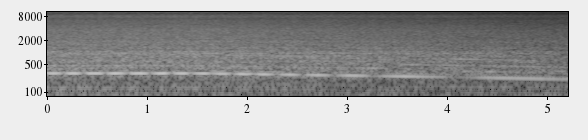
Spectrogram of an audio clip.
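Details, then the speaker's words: 2011 VW Jetta 2.5L (ME17.5.6 ECU), no-start car whose radiator cooling fan stays on: fan driven by scan tool, duty cycle raised from 10% (off) to 90% (full); steady hum with soft pulsing whoosh, so the fan and its control are healthy. "тобто в нас вентилятор працює правильно, він справний і керування на ньому справне."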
